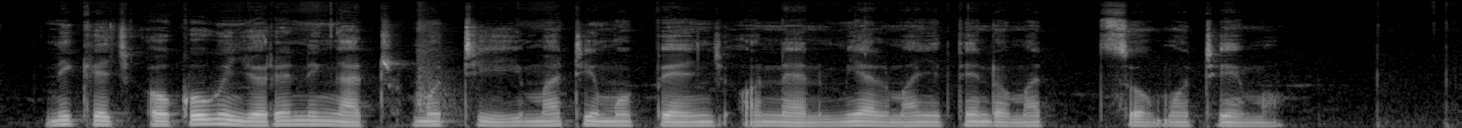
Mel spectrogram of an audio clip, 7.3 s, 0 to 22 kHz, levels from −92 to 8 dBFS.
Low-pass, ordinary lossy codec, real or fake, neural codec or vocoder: none; none; real; none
